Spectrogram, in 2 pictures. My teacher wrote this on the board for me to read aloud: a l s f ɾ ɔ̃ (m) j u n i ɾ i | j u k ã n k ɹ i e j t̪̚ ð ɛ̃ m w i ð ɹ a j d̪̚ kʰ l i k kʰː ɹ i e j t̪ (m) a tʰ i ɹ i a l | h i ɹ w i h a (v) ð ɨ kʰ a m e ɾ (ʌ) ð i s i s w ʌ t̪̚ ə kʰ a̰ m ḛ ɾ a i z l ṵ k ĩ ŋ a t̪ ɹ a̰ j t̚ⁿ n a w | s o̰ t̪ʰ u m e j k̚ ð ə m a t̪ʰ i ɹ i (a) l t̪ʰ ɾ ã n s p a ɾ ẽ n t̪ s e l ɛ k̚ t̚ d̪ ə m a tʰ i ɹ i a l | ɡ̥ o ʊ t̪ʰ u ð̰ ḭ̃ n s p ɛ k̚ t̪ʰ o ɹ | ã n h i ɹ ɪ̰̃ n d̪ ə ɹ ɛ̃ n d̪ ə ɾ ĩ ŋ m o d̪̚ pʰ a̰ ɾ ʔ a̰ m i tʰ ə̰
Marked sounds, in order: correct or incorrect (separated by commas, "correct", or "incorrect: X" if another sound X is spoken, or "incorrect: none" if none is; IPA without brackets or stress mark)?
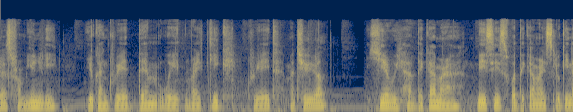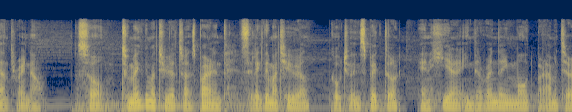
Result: correct, correct, correct, incorrect: a, correct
